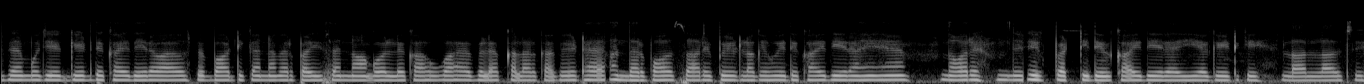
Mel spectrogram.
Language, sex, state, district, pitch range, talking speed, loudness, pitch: Hindi, male, Maharashtra, Nagpur, 195-200 Hz, 180 wpm, -26 LUFS, 200 Hz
